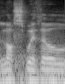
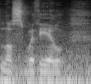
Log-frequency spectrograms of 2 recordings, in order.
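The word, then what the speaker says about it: Lostwithiel: that correctly something like lost with all lost loss with eel i think the t is silent if i remember correctly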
